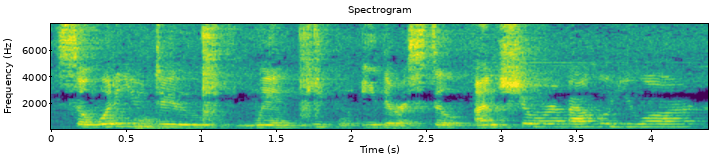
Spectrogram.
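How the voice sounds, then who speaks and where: A woman career coach giving bold, expressive motivational advice in an interview. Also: mid-range voice, normal speed, slight background noise. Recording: echoey room, mic at a distance.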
